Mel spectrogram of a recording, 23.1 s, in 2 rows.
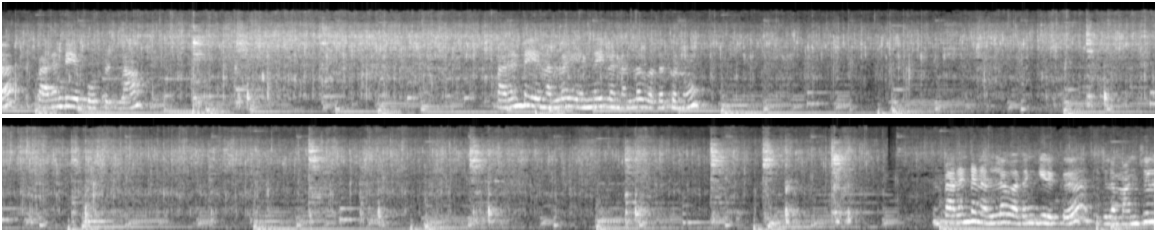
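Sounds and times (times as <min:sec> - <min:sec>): stems sizzling in hot oil: 0:00.0 - 0:23.0
ladle clinking against pan: 0:01.5 - 0:04.8, 0:10.5 - 0:12.7, 0:13.7 - 0:16.8, 0:17.6 - 0:20.4.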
